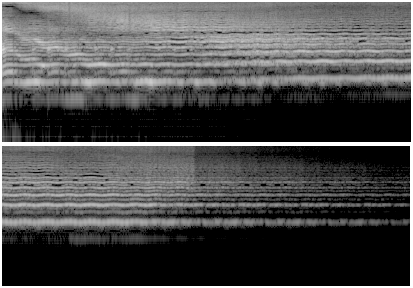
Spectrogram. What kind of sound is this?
A mixture of a vocal cry and an oriental sounding string chord. Part of my Atmospheres and Soundscapes pack which consists of sounds, often cinematic in feel, designed for use in music projects or as backgrounds intros and soundscapes for film and games.
rhythmic, ambience, strings, electro, music, processed, atmosphere, oriental, synth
